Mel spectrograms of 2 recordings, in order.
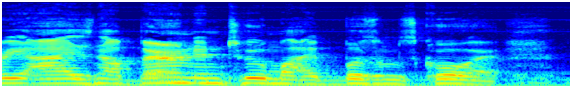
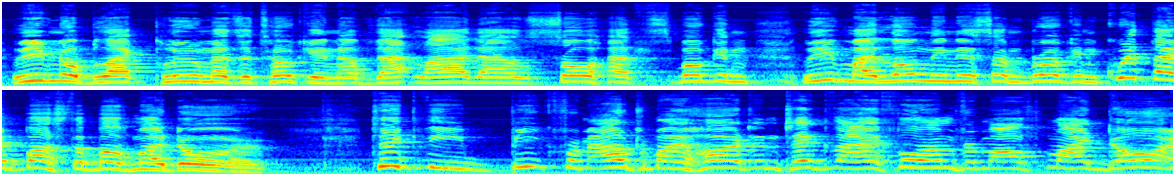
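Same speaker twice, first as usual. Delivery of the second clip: loud, higher shriek at the bird; 6 semitones higher, 5 dB louder than usual. Acted. Narrator driving the raven away, shrieking. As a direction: hurl the words at the fiend. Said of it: "I shrieked".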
